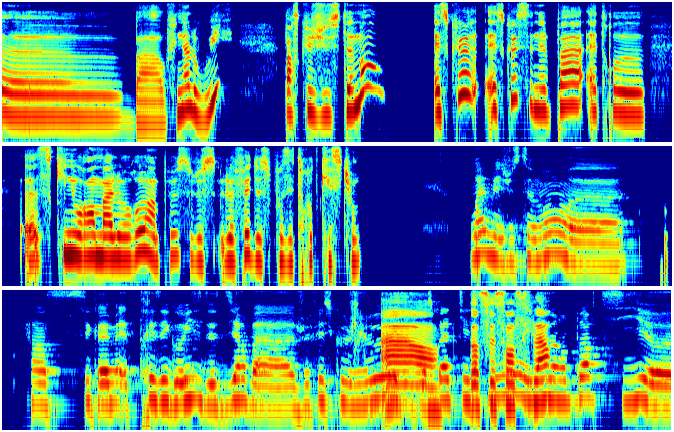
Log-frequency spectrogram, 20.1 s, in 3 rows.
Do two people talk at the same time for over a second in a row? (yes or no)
yes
